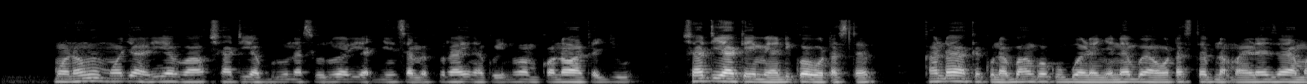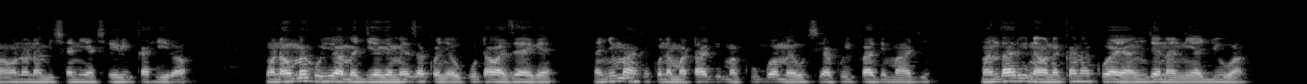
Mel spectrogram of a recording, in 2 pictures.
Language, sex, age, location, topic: Swahili, male, 18-24, Kisii, health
